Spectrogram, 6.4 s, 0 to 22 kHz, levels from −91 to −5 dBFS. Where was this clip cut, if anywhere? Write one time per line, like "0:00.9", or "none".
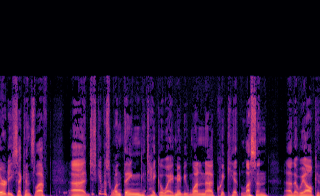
0:02.9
